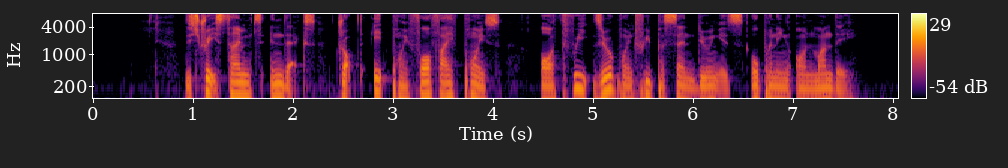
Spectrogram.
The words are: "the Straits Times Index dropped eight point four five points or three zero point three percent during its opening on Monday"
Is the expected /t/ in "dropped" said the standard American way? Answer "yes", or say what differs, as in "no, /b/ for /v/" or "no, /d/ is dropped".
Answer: yes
